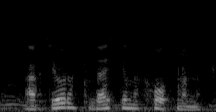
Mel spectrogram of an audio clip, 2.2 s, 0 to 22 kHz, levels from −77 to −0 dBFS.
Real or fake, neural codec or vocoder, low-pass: real; none; 7.2 kHz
